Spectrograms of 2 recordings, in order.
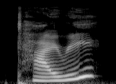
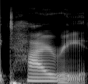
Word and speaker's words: Tyre: So I had heard several news outlets, as well as literally looked up how to pronounce the name Tyree, but I have been pronouncing it Tyre. All online, people were saying Tyre Nichols, so I assumed that was how to pronounce it, but it's actually Tyree. So I apologize for that mispronunciation, and we'll be fixing it going forward, obviously.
